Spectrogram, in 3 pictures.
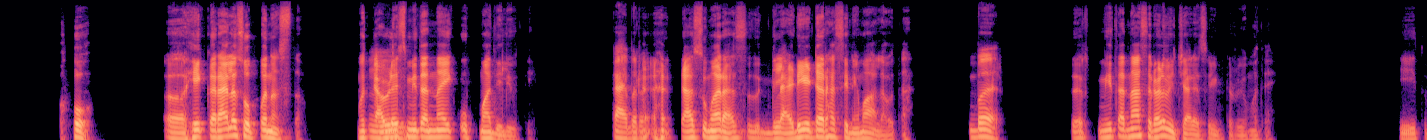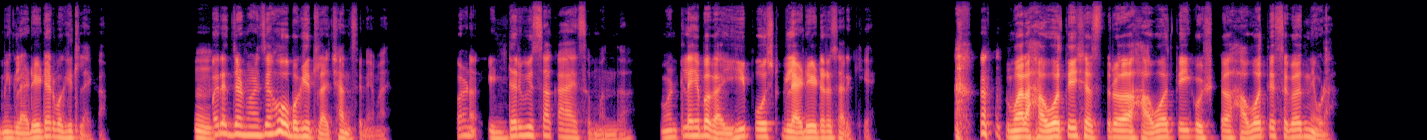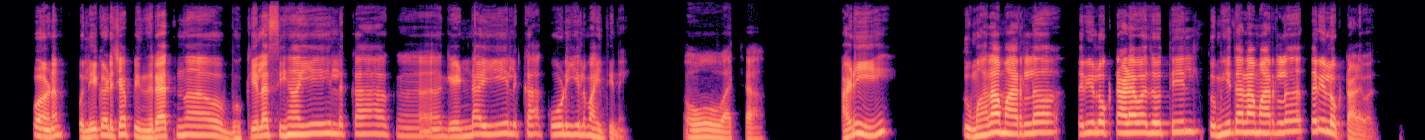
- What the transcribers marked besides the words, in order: other background noise; chuckle; tapping; in English: "इंटरव्ह्यूमध्ये"; in English: "इंटरव्ह्यूचा"; chuckle
- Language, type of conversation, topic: Marathi, podcast, नकार देताना तुम्ही कसे बोलता?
